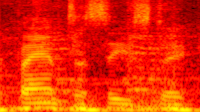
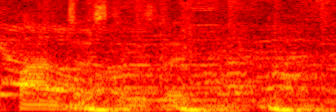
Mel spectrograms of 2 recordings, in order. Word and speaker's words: Fantasystic: baby turns out I was pronouncing that right by the way fantasy STI or fantasy stick not fantastic got to write the first time not the second time just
